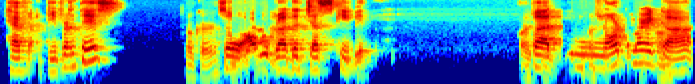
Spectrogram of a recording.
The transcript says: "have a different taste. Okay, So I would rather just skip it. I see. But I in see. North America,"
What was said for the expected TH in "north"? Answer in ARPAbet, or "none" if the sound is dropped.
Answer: T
